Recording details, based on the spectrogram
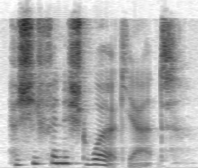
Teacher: you heard the sound hus with the schwa there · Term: weak form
